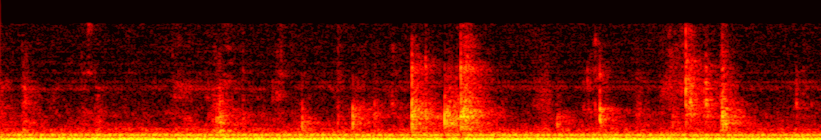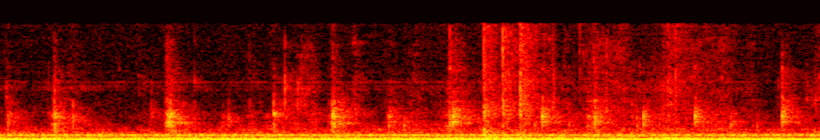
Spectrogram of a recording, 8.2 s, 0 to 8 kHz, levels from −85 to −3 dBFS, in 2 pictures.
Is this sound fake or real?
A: real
